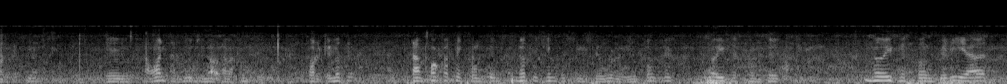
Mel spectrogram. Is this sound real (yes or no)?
no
